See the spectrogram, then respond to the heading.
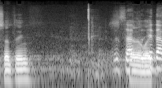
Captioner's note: audience laughter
